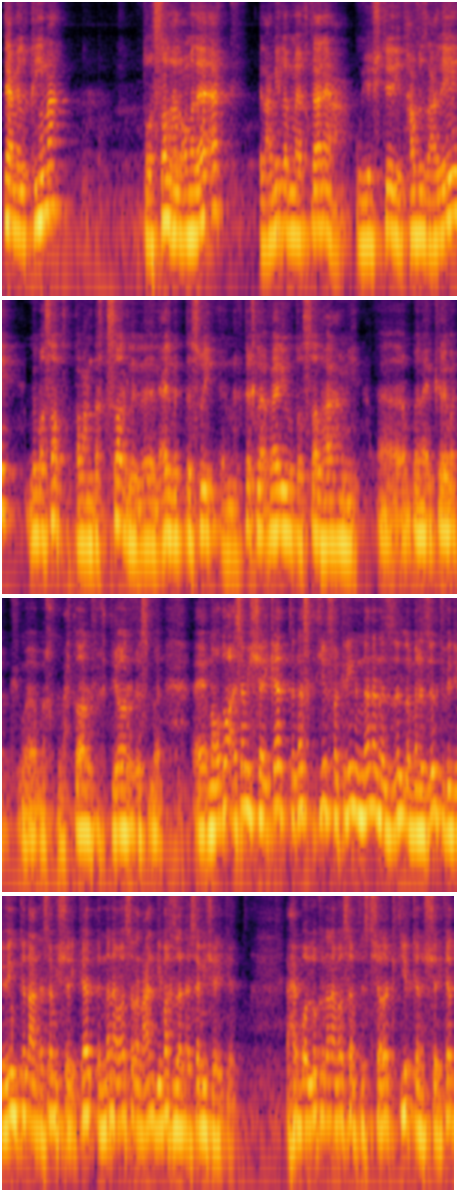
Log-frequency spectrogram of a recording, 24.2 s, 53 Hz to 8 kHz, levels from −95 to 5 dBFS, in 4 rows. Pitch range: 145-180 Hz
